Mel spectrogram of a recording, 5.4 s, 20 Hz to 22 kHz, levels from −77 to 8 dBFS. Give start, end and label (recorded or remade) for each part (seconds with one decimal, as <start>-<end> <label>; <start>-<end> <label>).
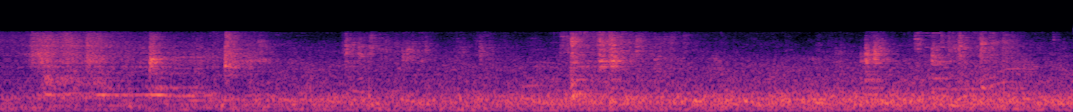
0.0-1.3 remade; 1.3-5.4 recorded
